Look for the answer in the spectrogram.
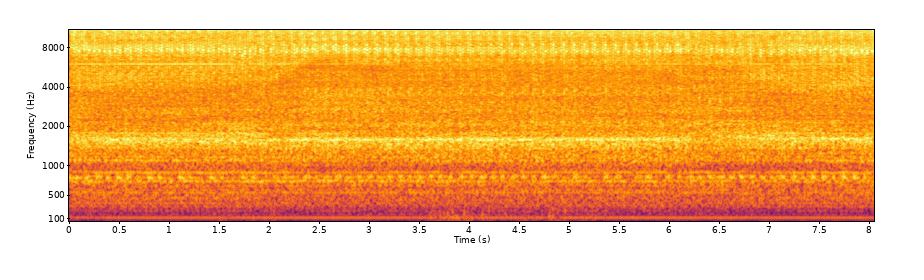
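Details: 2013 Chevrolet Celta 1.0 at idle: constant high whir with a faint rough rattle at the front of the engine, getting worse; timing belt replaced at 50,000 km without fixing it, and the owner suspects the water pump, which has slight play.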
